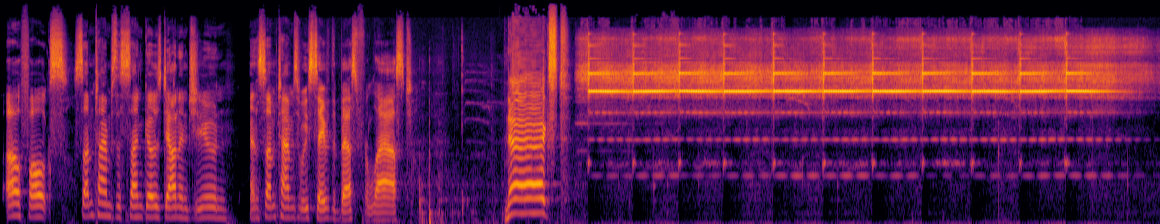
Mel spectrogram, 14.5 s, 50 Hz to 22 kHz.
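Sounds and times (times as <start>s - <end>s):
speech: 0.1s - 5.5s, 6.3s - 7.4s
bright metallic bell ringing in rapid strikes: 7.2s - 14.5s.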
